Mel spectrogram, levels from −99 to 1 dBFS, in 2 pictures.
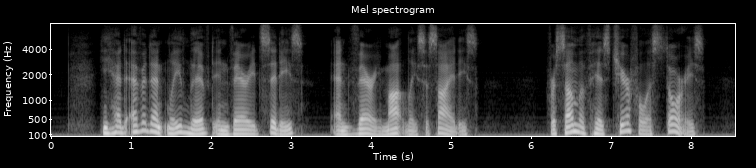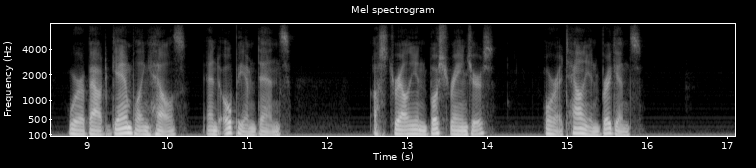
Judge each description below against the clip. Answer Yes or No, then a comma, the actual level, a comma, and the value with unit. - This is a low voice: Yes, low, 110 Hz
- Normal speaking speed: No, slow, 100 wpm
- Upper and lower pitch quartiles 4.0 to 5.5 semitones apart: Yes, average, 4.9 semitones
